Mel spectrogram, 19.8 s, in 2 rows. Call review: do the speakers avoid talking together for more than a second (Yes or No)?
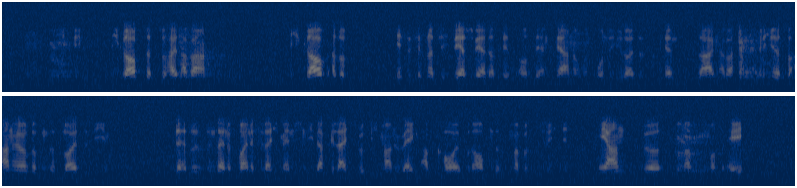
Yes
